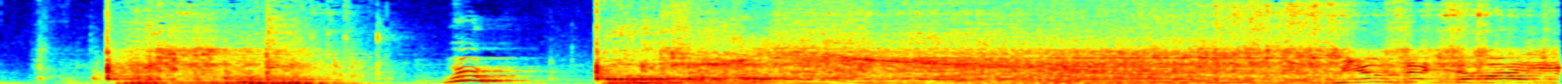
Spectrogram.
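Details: Garbage-picked chainsaw, rescued from a dumpster, fires after throttle linkage is reinstalled and choked, then settles into a steady high buzz, revving cleanly and running evenly.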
